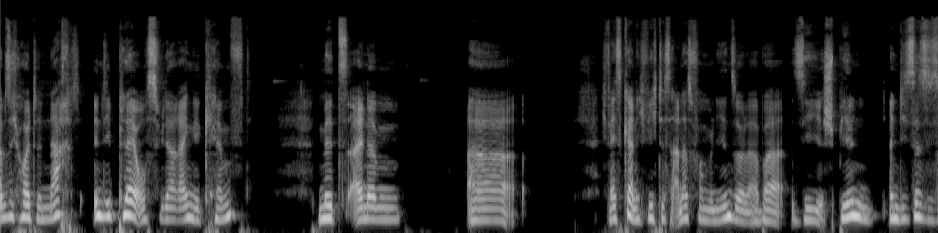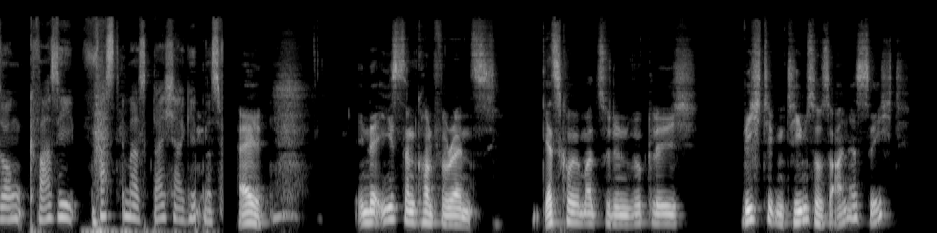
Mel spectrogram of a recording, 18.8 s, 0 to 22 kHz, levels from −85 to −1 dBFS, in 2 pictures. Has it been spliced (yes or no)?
yes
